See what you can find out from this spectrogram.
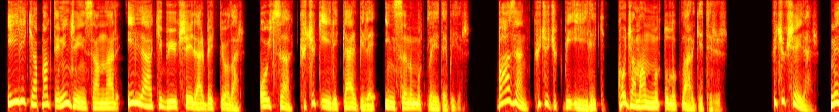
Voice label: male turkish friendly and warm commercial; Devine Voices

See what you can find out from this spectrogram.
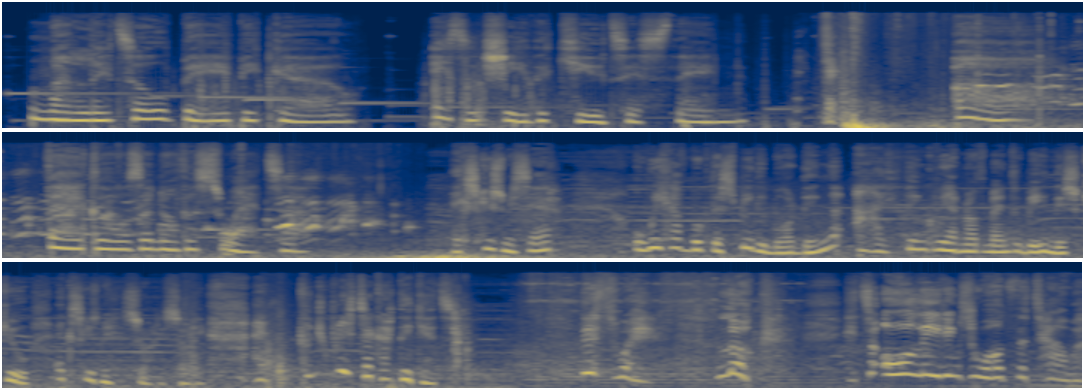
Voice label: female multiple accents animation and character; english and greek; voices

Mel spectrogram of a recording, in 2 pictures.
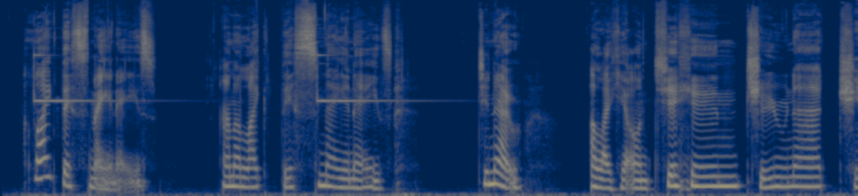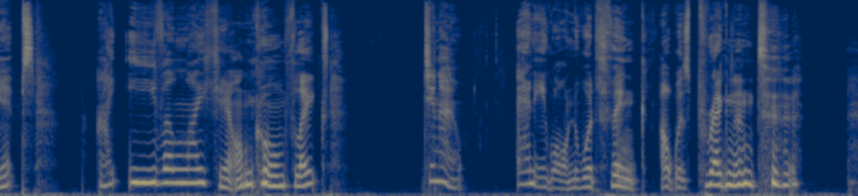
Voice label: female English Liverpudlian accent commercial; voices; aldi; devine voices

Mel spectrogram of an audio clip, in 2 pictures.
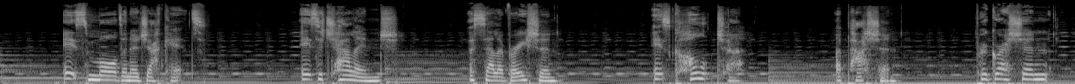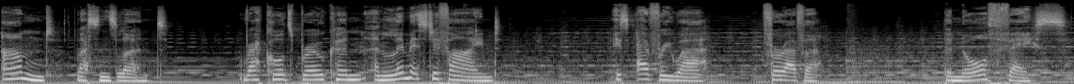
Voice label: female english neutral northern accent commercial; english northern accents

